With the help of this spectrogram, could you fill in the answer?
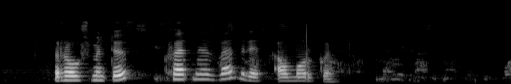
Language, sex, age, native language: Icelandic, female, 40-49, Icelandic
